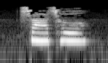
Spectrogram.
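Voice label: "刹车" Mandarin Chinese; chinese-flashcards; hsk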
